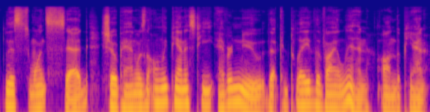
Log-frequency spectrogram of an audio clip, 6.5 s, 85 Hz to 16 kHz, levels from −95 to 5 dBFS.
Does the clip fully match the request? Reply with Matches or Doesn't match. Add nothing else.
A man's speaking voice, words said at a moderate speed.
Matches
